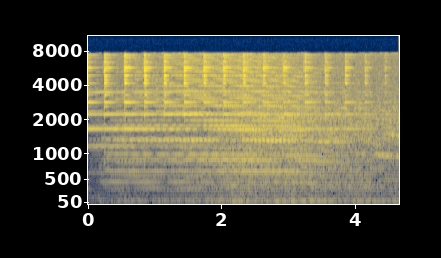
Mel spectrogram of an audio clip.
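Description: A train rolls in with a sustained, droning horn over steady, rhythmic clacking of wheels on the rails and a low rumble, fairly loud, with no voices.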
